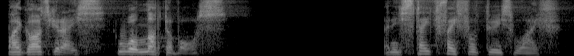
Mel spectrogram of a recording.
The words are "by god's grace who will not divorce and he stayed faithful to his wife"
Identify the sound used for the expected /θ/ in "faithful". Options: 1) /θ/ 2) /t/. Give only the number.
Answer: 1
